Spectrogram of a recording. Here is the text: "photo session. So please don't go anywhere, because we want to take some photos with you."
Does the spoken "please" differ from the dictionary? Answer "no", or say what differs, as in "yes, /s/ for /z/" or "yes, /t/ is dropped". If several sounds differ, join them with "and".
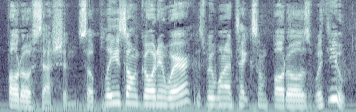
no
